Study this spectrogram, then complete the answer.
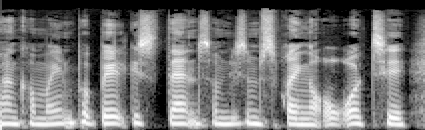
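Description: A woman speaks with a Falster accent. The sound is dry and close, with no echo. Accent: Falster Danish. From Falster, Denmark. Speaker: podcast host. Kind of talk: casual chat. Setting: studio.

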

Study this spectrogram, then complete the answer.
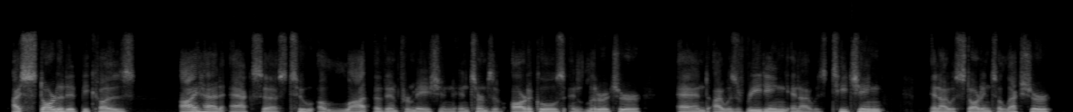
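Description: Here a man with a plain, everyday voice speaks at a medium pitch and a fairly slow pace, with ordinary pitch variation. The sound is dry and close with no echo against a quiet background. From US Northeast, Philadelphia. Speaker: neuromonitoring professional and society leader. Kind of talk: interview.

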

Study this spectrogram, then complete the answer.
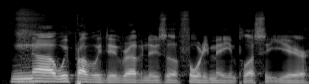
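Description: Over a silent background in a very clean recording, a man speaks at a moderate pace with ordinary pitch variation. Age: 50s. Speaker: masonry business owner and flat track team owner. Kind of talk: casual chat.

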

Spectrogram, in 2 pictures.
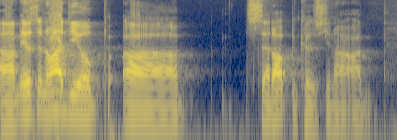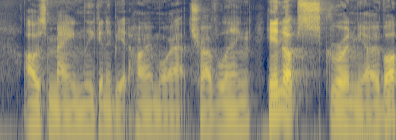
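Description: In a very clean recording with a silent background, a man talks at a fairly quick pace with a fairly low pitch. His loudness swings widely, while his pitch variation is ordinary. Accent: Australian. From Australia. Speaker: influencer and podcast host. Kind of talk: casual storytelling chat.

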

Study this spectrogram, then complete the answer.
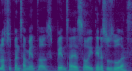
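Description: An unremarkable speaking voice from a man, medium in pitch and at a moderate pace, on a very clean recording with a silent background. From Mexico, Guanajuato. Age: 20s. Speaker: electrician. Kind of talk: casual chat.

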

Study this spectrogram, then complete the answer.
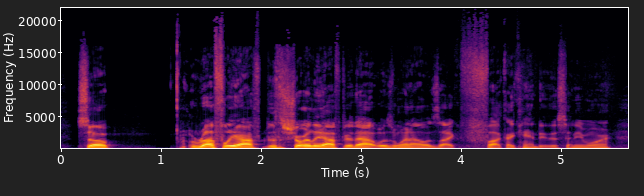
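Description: Recorded very cleanly over a silent background, a man with an American accent speaks at a medium pitch and moderate pace, with big swings in loudness. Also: lively intonation. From US West Coast (Huntington Beach, Southern California). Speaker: singer and tour manager. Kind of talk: casual interview chat.

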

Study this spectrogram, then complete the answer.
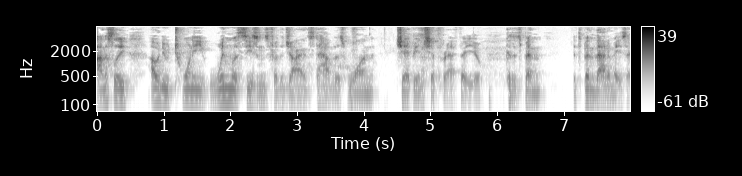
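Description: Fairly low in pitch, a man talks with an unremarkable speaking voice and fairly even intonation. He keeps a moderate pace on a very clean recording with a silent background. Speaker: football analyst, podcast guest. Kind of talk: casual chat.

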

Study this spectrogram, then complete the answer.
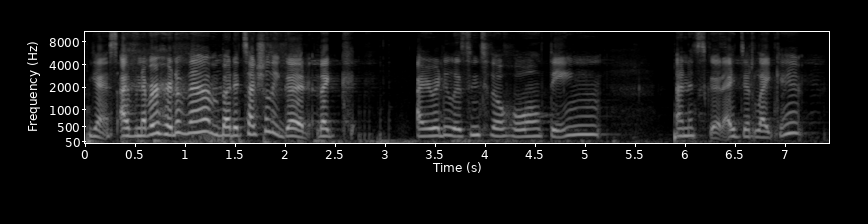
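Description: With a Mexican accent, a woman talks at a fairly quick pace. Her pitch is fairly high, with ordinary variation. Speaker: podcast host. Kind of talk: casual chat. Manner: casual, laughing.

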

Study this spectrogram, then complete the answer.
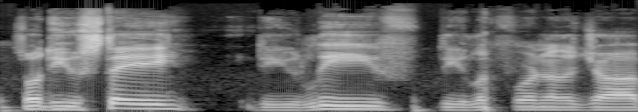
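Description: A man with an ordinary speaking voice talks at a fairly quick pace at medium pitch, with ordinary pitch variation. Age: 40s. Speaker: tire and car shop worker. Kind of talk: casual chat.

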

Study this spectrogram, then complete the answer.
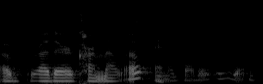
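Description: A woman speaks with an American accent. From US West Coast, Santa Barbara, California. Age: 20s. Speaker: basketball coach, former pro player. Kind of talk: casual interview.

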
